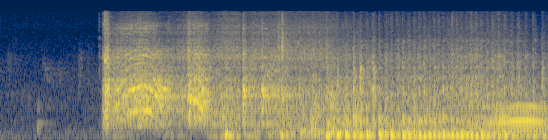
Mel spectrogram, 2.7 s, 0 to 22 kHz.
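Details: Mitsubishi 4D56 diesel after timing gear set one tooth advanced to fix hard start: catches at once on cranking and settles into steady, even idle clatter; normal diesel start and idle.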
